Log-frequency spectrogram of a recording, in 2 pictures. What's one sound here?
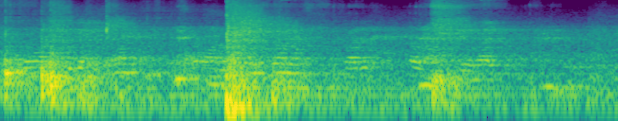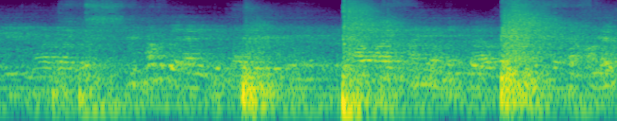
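Bodies thump onto a padded mat.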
